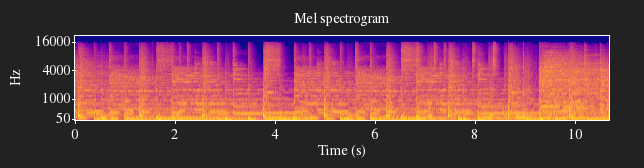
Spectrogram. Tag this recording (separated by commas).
Music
